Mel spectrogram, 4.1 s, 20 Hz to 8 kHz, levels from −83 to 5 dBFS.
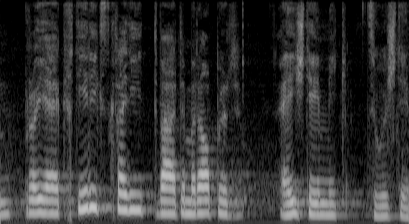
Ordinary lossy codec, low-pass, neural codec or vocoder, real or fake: none; none; none; real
